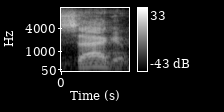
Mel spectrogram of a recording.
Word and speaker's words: Saget: got made fun of my last name's saggit which rhymes with stuff you know i didn't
